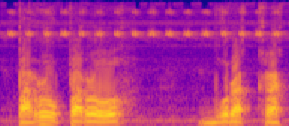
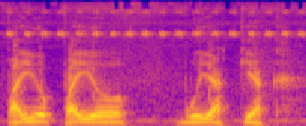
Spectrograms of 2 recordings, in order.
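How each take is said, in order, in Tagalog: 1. Ang bawat r at l ay binibigkas na r. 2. Ang bawat r at l ay binibigkas na y. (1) "iya hapong pag-pronounce" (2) "taga Surigao man ang contestant"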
